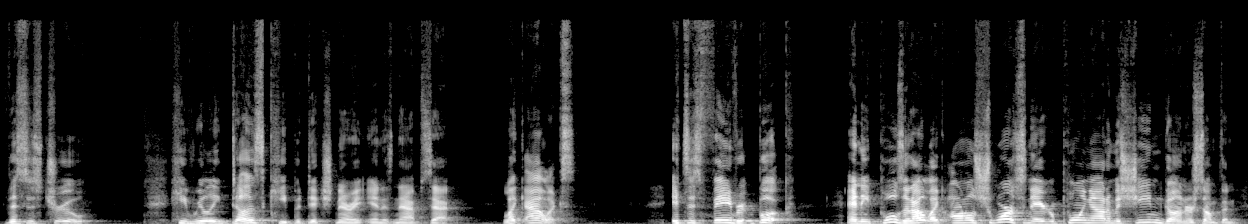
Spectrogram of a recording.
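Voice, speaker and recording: A man reading a children's novel aloud in the first person, like a teacher, expressive and colloquial. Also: high voice, normal speed.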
